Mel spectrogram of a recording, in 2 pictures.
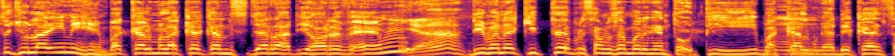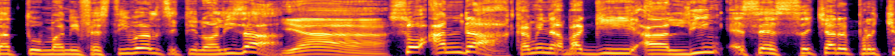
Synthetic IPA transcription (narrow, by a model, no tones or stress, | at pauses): t̪ud͡ʒulajinibakalməlakakansəd͡ʒaɾahdiaɾɛfɛmjadimanãkit̪əbərsamas̬amãdəŋãnt̪ɔʔt̪ibakkalməŋadəkansat̪umanĩfɛst̪ivəlsit̪inoalizajasoʔanda̰kamĩnaʔbaɡiəliŋɛksɛsːət͡ʃaɾapərt͡ʃ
